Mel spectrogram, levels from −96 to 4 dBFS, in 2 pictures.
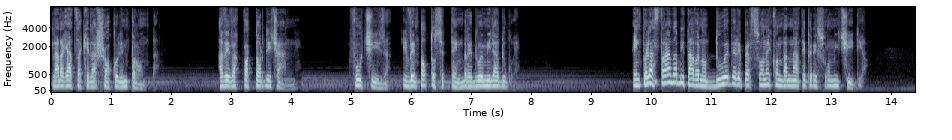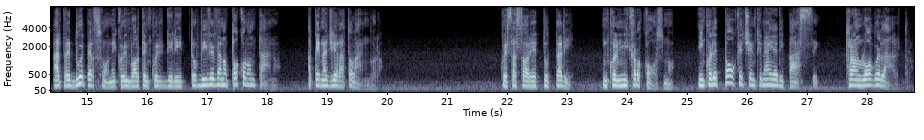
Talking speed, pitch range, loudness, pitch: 125 wpm, 100-155 Hz, -20 LUFS, 140 Hz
